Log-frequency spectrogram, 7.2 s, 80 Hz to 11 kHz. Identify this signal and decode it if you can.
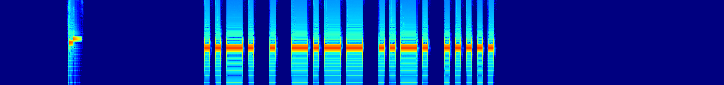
Morse code, heard as a keyed tone, about 22 wpm, 700 Hz. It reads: FEYF5
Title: Code Groups - 5 Letter:Numbers - 22wpm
